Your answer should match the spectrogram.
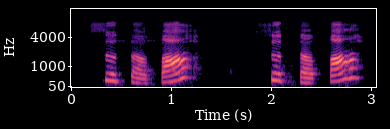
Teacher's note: सुरस्व और यहाँ पे पा पूरा पढ़ के विसर्ग का उच्चारण हल्का सा प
